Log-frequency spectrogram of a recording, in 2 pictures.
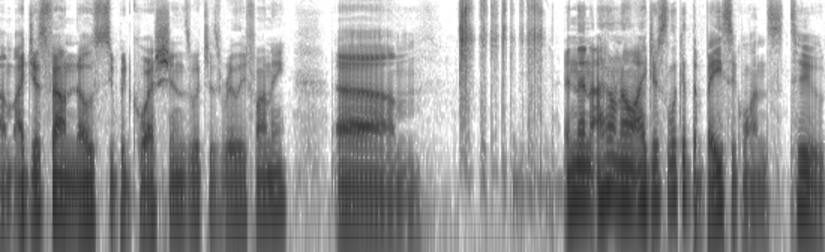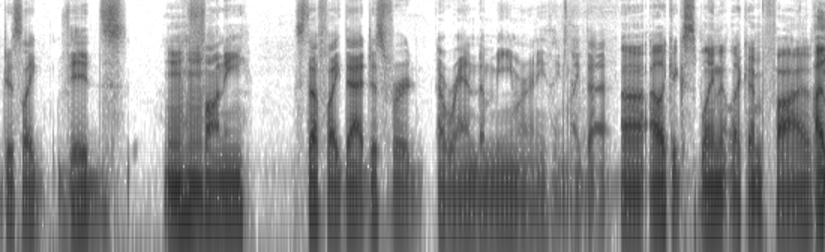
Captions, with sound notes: I just found "No Stupid Questions", which is really funny. (clicks tongue) I don't know. I just look at the basic ones, too. Like, "Vids", "Funny", stuff like that. Just for a random meme or anything like that. - I like "Explain It Like I'm Five".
